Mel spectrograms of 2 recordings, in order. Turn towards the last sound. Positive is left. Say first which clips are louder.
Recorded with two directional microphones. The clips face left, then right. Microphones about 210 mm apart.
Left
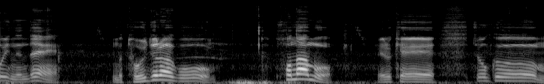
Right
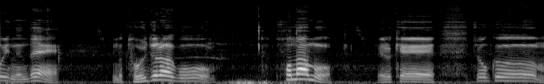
# even
turn(degrees=-5)  # may be behind; listen again after turning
